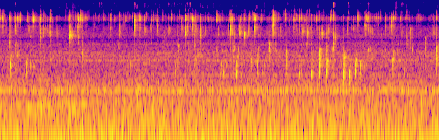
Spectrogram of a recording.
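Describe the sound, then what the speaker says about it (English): Salty liquid drains from an opened can of garbanzo beans into a sink: a steady, quiet trickle with scattered bright drips throughout, close by and without talk. "I opened the can of garbanzo beans, and I am getting rid of that sodium water"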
